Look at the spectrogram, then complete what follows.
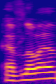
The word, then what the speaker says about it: Evloev: How do you pronounce his last name? Evloev.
